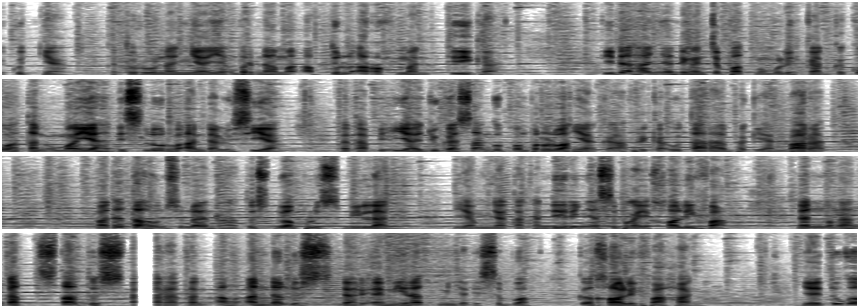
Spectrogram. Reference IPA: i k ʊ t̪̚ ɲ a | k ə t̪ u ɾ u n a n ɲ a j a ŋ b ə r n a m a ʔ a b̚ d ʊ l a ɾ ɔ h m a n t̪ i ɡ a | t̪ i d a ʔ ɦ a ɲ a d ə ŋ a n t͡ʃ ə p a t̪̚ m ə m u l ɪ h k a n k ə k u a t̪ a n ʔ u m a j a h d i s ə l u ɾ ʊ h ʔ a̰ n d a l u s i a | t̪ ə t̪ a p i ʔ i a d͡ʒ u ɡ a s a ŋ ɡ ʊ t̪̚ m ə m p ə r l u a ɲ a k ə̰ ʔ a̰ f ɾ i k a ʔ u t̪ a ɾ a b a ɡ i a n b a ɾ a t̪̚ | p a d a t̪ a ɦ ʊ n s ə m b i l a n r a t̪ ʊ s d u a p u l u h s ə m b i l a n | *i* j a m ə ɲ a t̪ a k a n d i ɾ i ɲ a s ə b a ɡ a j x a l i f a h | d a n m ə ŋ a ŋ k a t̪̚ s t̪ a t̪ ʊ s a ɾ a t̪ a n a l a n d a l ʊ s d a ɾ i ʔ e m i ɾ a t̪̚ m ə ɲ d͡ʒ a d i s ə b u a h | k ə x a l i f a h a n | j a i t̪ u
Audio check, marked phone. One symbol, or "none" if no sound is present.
i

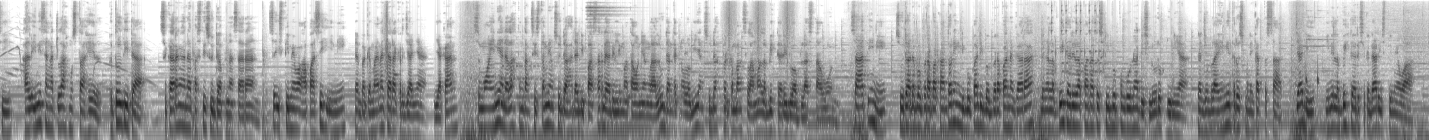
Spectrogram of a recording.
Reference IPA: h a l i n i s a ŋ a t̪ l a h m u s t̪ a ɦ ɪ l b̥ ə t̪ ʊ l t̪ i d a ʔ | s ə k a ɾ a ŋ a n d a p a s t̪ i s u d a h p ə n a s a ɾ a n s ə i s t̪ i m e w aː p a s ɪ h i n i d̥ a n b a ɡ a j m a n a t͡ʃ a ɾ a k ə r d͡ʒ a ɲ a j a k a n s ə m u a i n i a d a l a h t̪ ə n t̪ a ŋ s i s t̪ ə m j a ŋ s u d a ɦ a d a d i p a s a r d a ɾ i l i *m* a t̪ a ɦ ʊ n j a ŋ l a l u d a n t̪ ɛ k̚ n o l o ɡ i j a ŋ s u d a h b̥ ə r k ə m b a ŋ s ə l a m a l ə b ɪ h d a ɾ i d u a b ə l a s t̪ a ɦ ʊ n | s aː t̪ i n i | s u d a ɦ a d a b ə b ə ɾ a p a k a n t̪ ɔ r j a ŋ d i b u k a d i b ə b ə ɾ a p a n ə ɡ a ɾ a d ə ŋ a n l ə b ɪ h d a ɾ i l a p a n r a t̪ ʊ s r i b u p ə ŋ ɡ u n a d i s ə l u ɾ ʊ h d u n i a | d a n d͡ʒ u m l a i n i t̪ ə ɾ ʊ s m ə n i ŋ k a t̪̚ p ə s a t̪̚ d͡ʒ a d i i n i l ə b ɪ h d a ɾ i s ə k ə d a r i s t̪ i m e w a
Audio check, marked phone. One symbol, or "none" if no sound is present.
m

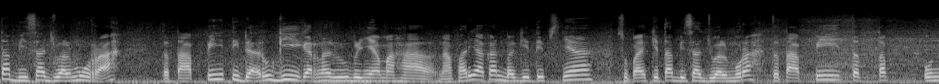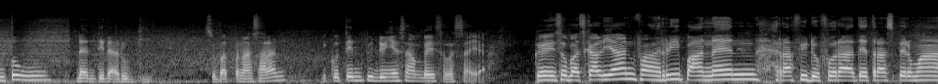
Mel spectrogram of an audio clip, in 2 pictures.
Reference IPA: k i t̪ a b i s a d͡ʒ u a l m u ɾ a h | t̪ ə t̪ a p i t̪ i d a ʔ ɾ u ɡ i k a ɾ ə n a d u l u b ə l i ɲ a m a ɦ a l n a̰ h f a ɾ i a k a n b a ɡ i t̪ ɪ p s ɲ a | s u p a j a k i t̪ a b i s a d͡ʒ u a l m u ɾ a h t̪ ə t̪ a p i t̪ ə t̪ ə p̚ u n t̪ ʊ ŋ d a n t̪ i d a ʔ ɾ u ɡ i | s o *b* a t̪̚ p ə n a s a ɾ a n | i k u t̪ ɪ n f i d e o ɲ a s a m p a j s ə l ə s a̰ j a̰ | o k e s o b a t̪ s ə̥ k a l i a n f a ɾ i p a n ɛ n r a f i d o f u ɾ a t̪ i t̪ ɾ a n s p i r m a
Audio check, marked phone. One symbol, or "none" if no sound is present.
b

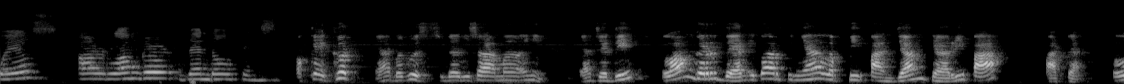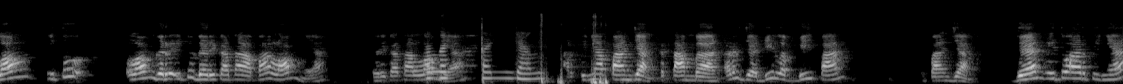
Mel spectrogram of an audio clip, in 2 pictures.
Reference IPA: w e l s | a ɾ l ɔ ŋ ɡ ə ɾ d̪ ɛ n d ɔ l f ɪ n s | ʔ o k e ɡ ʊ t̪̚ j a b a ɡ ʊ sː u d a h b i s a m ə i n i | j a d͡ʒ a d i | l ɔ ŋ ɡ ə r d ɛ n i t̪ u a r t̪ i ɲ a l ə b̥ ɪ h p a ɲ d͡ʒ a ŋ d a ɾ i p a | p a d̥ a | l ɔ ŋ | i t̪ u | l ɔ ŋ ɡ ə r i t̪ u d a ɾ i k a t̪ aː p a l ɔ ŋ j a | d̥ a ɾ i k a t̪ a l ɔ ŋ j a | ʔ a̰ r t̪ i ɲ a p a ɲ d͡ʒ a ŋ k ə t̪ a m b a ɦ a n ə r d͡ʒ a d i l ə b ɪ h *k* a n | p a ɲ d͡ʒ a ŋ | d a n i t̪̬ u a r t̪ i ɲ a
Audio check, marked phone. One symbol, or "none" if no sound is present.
p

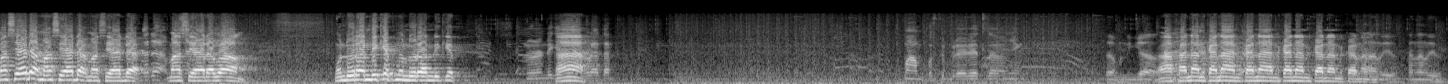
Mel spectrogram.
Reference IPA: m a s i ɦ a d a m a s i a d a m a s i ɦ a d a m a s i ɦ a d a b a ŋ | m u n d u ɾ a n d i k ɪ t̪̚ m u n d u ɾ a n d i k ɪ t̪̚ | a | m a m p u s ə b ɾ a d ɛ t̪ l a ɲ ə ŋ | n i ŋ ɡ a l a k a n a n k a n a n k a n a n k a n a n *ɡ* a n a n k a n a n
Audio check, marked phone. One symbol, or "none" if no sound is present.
k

